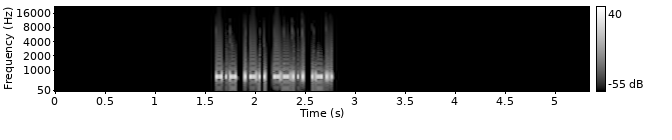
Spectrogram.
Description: Morse code, heard as a keyed tone, about 53 wpm, 700 Hz. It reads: KL7L
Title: DXCC-100 Call Signs - 4 Characters - Repeated 3x - 50wpm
